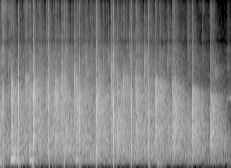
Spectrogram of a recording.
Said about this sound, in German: Wir gratulieren dir und können ruhig mal klatschen, weil das ist erlaubt.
